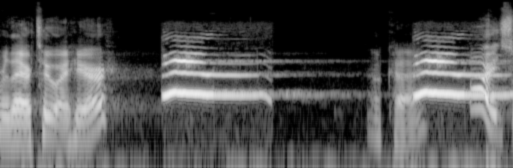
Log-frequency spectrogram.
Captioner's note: meow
